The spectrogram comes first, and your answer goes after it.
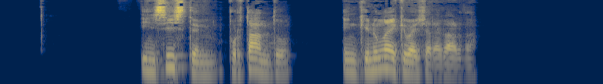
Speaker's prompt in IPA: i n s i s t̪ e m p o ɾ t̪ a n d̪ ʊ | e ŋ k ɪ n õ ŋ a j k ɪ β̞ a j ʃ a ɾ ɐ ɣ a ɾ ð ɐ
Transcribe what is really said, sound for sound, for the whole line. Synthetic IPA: i n s i s t̪ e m p o ɾ t̪ a n t̪ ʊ | e ŋ k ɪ n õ ŋ a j k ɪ β̞ a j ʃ a ɾ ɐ ɣ a ɾ ð ɐ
